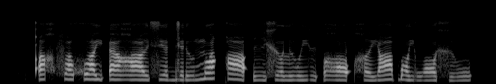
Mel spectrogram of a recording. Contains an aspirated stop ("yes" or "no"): no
